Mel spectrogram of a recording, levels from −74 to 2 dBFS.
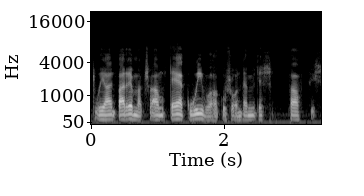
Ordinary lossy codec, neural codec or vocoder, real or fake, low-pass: MP3, 96 kbps; codec, 44.1 kHz, 3.4 kbps, Pupu-Codec; fake; 14.4 kHz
